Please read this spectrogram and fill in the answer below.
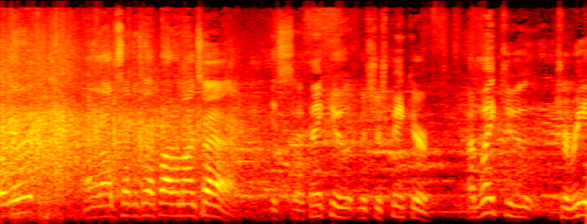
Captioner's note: some Applause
